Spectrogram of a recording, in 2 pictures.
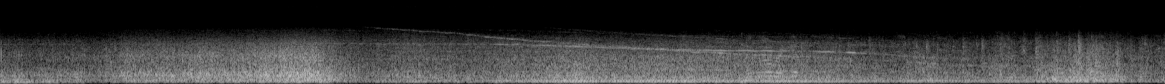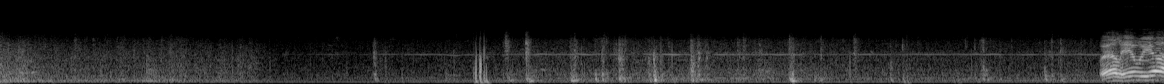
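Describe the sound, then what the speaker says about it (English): A 1953 Eastern Air Lines Lockheed L-1049 Constellation roaring loudly on the ground as its propellers are reversed after landing, with a sliding whine, then easing to a quieter cabin hum broken by clicks and knocks. "you hear the engines roar soon after you're on the ground, remember that's what he's doing, reversing the props to stop the airplane"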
